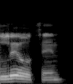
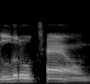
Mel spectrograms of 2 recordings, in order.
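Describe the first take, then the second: First: The name ends with a reduced 'ton' sound. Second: The name ends with a full 'town' sound. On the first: The speaker calls it right. "you say Littleton" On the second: The speaker calls it wrong. "You don't say little town"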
